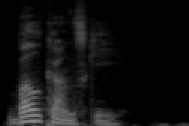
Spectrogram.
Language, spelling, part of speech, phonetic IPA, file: Russian, балканский, adjective, [bɐɫˈkanskʲɪj], Ru-балканский.ogg
- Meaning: Balkan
